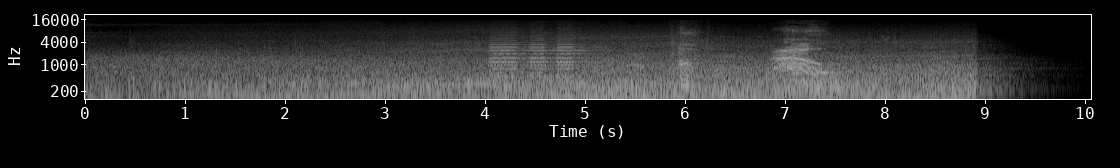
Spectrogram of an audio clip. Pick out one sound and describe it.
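A car engine rumbles as the car approaches.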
